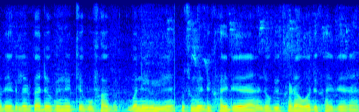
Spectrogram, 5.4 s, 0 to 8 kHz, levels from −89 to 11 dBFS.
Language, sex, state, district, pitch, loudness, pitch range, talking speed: Hindi, male, Chhattisgarh, Raigarh, 110 Hz, -28 LUFS, 105-115 Hz, 245 wpm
